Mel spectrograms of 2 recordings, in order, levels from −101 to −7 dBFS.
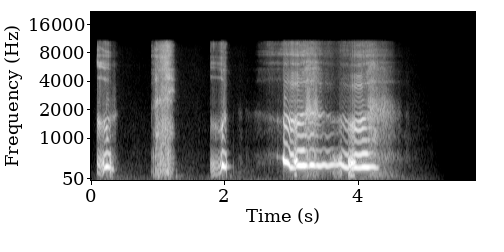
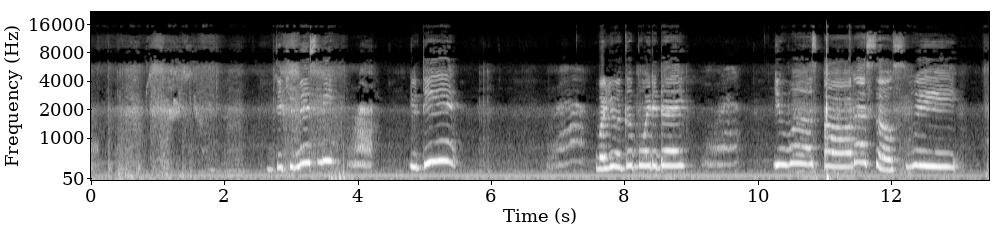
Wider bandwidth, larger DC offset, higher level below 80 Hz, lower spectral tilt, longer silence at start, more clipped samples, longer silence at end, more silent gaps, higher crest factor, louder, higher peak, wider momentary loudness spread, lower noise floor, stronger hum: second, 11 kHz vs 13 kHz; neither; second, -62 dBFS vs -34 dBFS; second, -4 dB/octave vs -6 dB/octave; about the same, 0.1 s vs 0 s; neither; first, 1.35 s vs 0 s; neither; about the same, 16 dB vs 18 dB; about the same, -14 LUFS vs -16 LUFS; about the same, 0 dBFS vs 0 dBFS; second, 15 LU vs 23 LU; first, -75 dBFS vs -36 dBFS; neither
